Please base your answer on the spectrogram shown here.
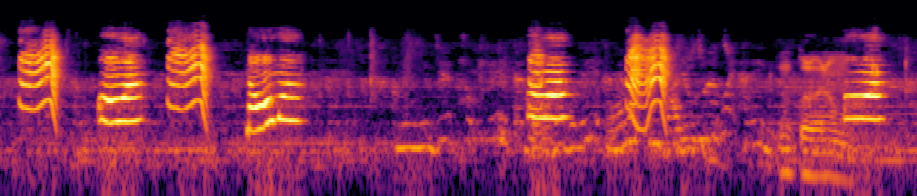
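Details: Parrot talking indoors: short, speech-like phrases with rich, rising and falling tones, grouped in bursts about a second apart with pauses between, and faint background sounds.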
